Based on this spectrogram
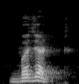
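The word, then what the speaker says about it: budget: ग्रज माने स्त्रिया डी बी यू डी जी ई टी बजट इसमें डी साइलेंट रहेगा बजट माने लेखाजोखा बी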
